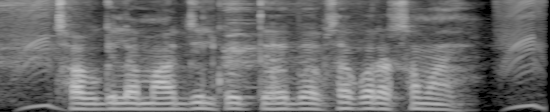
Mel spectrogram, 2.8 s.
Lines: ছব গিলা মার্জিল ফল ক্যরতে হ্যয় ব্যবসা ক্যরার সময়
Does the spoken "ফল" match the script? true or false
false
